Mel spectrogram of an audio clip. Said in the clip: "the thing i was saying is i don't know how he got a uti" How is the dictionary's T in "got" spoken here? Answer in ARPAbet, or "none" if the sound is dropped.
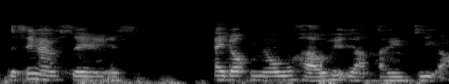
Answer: none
